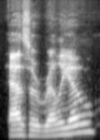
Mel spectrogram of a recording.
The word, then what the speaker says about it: Azzarello: I mean, the art, Ed Rizzo's art, and Brian Azzarello.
